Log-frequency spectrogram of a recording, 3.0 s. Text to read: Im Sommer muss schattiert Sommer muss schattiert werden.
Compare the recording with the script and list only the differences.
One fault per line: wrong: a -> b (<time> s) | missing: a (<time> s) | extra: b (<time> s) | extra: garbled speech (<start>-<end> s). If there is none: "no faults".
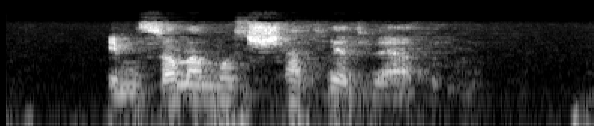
missing: Sommer muss schattiert (1.8 s)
